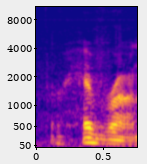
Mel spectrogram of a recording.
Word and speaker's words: Hebron: we will never leave hebron hevron as they pronounce it there Israeli Education Minister Gideon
